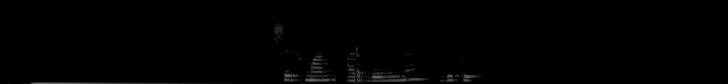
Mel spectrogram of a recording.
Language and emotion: Russian, neutral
